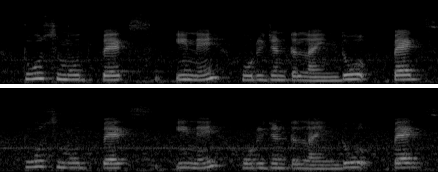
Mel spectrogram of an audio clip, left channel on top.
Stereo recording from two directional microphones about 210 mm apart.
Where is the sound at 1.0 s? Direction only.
55° left (ahead or behind).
